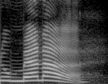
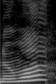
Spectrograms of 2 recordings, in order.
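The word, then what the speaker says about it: Pneuma: Using his element Oh, I was saying Numena. damage, Breath Thorn appears that pierces enemies, dealing Numa-aligned hydro damage. How do you say Oasia then? Is it still Oasia? Oasia and Numa?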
